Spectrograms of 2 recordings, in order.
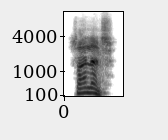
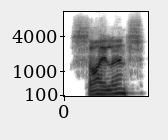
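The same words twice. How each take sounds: First: Sharp high snarl. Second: Loud high snarl. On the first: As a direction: snap it at him. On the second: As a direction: snarl it at him. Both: A narrator's reading. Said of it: "the woman snarled".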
